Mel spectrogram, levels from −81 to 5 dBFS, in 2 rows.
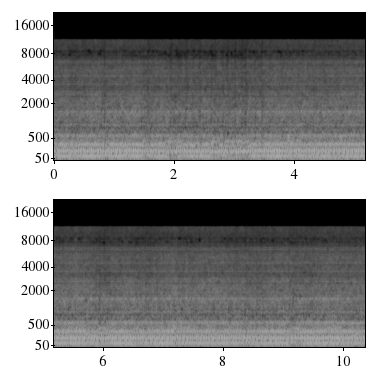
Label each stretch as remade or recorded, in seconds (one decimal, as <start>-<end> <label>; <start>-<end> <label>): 0.0-10.4 remade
